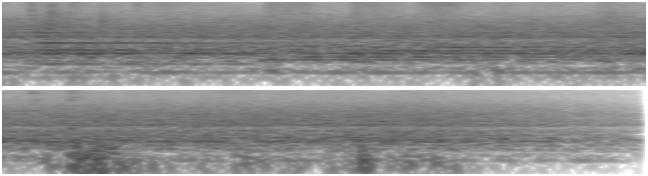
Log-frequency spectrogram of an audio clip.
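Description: Textbook pages being turned over a steady background hiss, with paper rustles in the first couple of seconds and two dull low thumps, one about three and a half seconds in and one near five seconds.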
